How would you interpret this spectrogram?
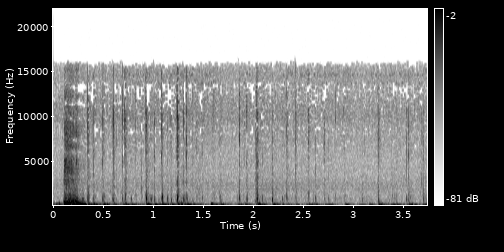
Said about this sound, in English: Wait, can we listen to the typing for a second? Oh, my gosh.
